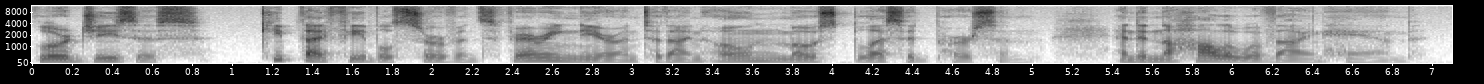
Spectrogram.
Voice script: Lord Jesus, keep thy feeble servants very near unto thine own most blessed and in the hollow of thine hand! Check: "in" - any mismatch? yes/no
no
